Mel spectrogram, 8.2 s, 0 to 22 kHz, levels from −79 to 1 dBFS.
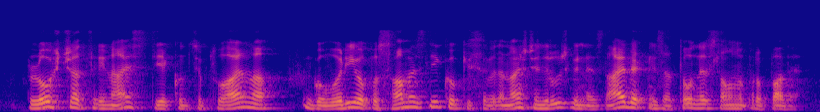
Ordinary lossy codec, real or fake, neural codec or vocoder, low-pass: none; fake; codec, 16 kHz, 6 kbps, DAC; 7.2 kHz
